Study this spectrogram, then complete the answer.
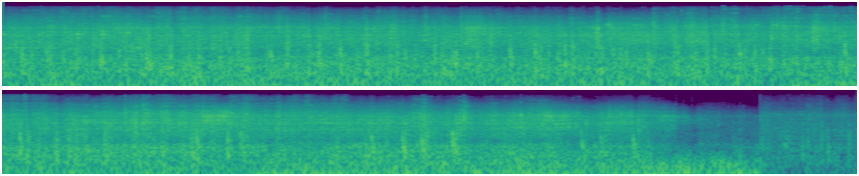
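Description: Heavy freight cars rumble and clatter loudly along the rails, then the noise suddenly drops away.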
